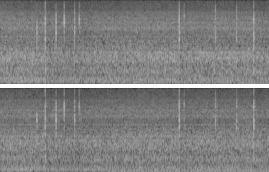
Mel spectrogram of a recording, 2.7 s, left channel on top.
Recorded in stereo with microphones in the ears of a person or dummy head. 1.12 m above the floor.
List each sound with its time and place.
0.4 s tapping: centre (ahead or behind)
